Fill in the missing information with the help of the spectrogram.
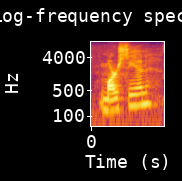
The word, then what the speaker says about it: Marcion: So where we left off last week was talking about Marcion. I believe that's the pronunciation of his name. I heard one online call him Martian, which I think the way he believed, he definitely was not from Earth.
